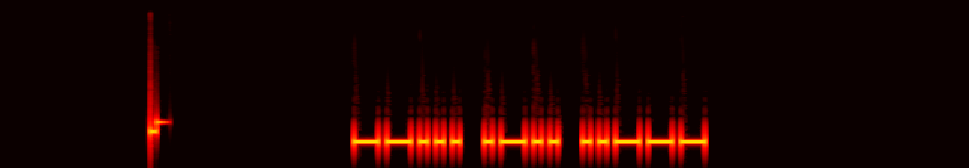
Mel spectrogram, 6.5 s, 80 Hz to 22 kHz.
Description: Morse code, heard as a keyed tone, about 22 wpm, 700 Hz. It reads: 7L2
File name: practice / 22wpm / Three Letter-Number Combinations - 22wpm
